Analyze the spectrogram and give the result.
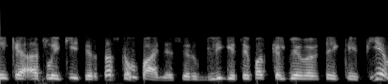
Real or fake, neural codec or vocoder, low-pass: real; none; 5.4 kHz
